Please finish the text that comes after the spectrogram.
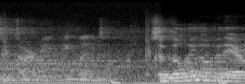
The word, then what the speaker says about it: Derby: We shot it in Derby, it's spelled Derby, but over there they pronounce it Derby, England.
